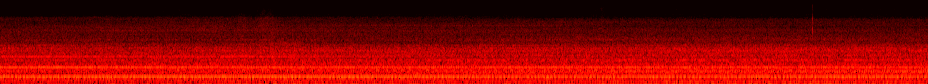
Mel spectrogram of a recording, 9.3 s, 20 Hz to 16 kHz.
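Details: Ninja Foodi 8-in-1 appliance recorded cold: loud, constant droning hum with steady fan rush; owner reports unbearable noise that worsens once warmed up; cause unknown.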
